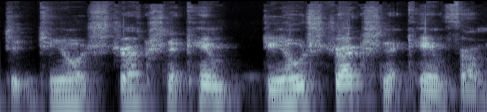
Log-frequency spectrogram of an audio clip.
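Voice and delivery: careful, guarded, discreet, words repeated. Speaking in character to Vanguard, shield and hammer up: saying quietly. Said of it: "try to quietly say to Vanguard".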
